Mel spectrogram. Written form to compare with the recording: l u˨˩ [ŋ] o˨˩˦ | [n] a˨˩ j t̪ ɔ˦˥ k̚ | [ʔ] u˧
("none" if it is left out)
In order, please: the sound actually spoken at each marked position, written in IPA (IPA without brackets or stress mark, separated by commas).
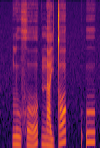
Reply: x, n, ʔ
